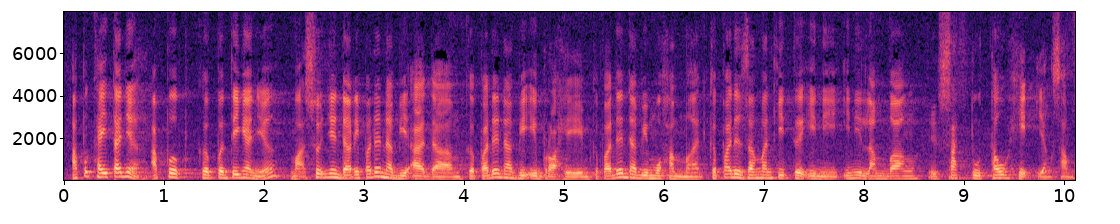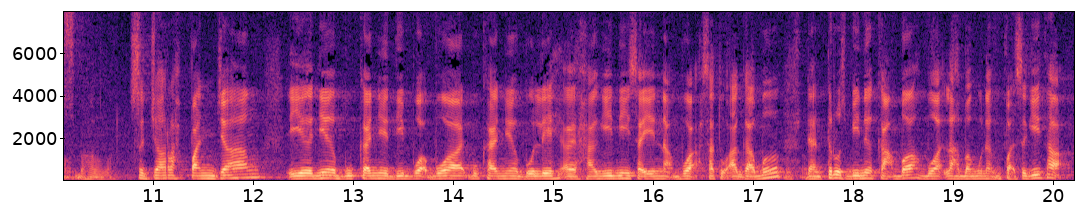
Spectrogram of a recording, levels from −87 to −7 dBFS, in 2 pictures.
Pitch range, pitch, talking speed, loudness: 115-145 Hz, 125 Hz, 140 wpm, -20 LUFS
